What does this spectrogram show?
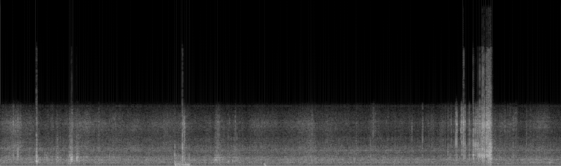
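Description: Steady hum of a stationary car's idling engine heard from inside the cabin through a dashcam microphone, with a few faint clicks near the start and a short louder noise about six seconds in.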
